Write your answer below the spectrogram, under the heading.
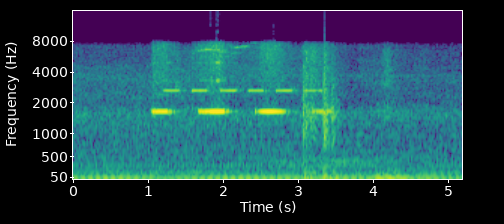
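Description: Heuliez GX 127 city bus idling at a stop while its door-closing warning beeps in a quick two-tone pattern for about two seconds. A short sharp hiss of air follows as the doors shut, about three seconds in. The engine note then rises briefly near the end.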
